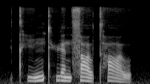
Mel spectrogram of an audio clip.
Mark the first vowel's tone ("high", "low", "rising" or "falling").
rising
